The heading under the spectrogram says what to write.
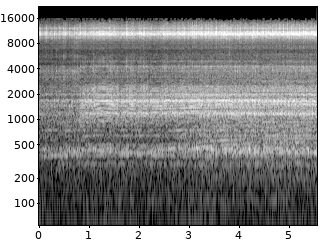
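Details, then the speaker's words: Vantec HX4R NexStar enclosure fan about a year old: a steady, loud whir with a high whine and faint buzz; the noise stopped after the fan screws were loosened to just snug, likely housing stress on the fan frame. "I'm gonna do is turn this on and you can hear things seems to really be quite noisy"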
